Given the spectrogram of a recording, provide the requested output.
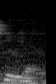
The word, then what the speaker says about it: Tian: It's spelled like Diane, but it's Tian.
